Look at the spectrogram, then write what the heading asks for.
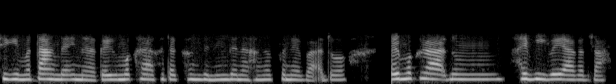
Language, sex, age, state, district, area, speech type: Manipuri, female, 30-45, Manipur, Kangpokpi, urban, conversation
